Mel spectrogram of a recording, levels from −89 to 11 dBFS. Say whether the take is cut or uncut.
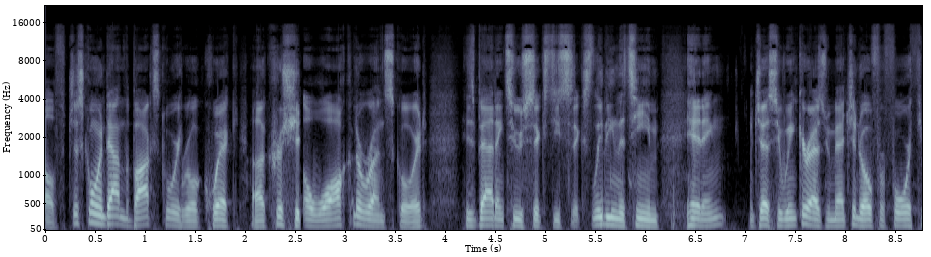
cut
